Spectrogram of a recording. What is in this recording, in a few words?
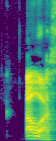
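"awas", Malay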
